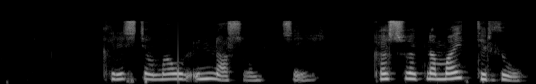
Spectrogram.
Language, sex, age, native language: Icelandic, male, 13, Icelandic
